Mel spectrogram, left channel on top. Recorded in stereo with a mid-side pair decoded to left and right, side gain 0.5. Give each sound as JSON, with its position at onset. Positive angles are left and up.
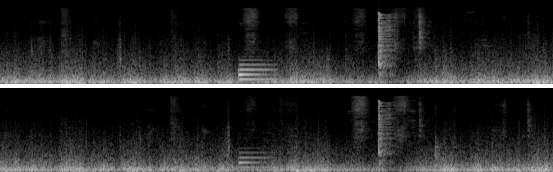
{"t": 2.4, "sound": "a piano", "azimuth_deg": 60}
{"t": 3.8, "sound": "a thud", "azimuth_deg": 20}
